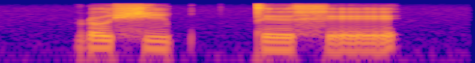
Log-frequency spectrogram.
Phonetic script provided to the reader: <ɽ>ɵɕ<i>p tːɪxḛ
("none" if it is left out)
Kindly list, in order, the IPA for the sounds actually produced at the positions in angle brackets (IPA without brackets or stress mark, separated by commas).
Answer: ɽ, i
